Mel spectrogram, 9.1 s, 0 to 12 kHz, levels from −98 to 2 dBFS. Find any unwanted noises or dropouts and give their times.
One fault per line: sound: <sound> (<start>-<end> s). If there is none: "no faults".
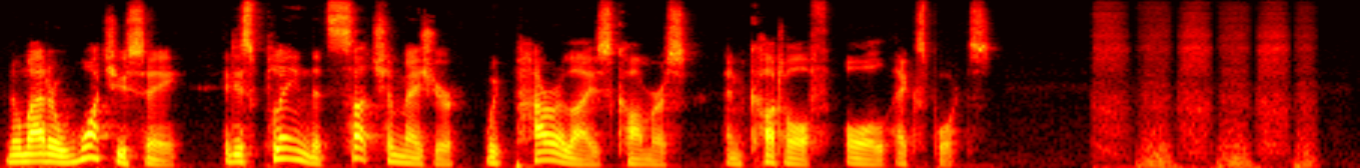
sound: breath (7.3-8.8 s)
